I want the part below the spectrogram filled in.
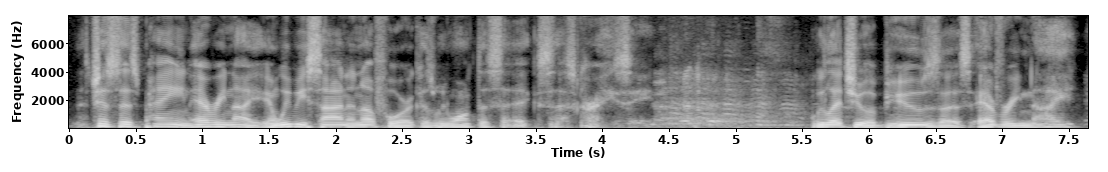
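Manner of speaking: normal talking voice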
